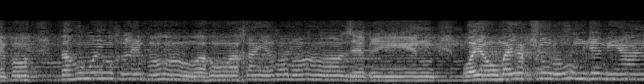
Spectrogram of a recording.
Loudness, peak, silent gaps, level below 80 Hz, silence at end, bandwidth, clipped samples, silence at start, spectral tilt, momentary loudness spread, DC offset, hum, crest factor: -23 LUFS; -6 dBFS; none; -68 dBFS; 0 s; 8.4 kHz; under 0.1%; 0 s; -3.5 dB/octave; 7 LU; under 0.1%; none; 18 dB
